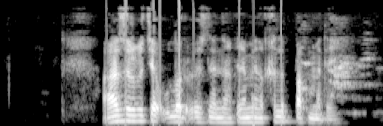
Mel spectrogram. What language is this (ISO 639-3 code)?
uig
